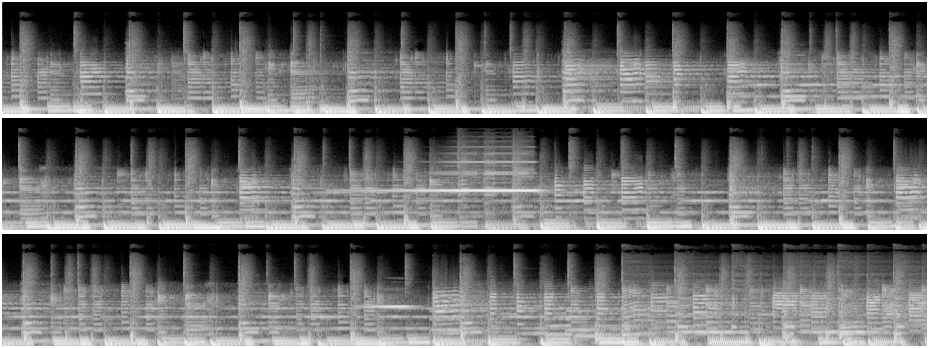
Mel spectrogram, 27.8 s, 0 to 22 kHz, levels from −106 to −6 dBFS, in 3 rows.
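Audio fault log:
12.47–14.80 s and 22.01–22.77 s, loudspeaker feedback squeal. A 1.7 kHz tone swells over about a second and a half, then briefly in a fraction of a second. The microphone hears its own loudspeaker. At that frequency the loop gain passes one, so the tone feeds itself.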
